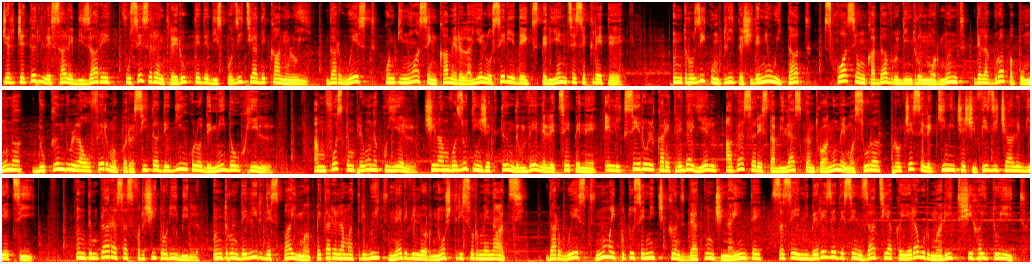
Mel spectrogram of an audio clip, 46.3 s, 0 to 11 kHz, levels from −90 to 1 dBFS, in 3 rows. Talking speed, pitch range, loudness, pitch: 140 wpm, 135-175 Hz, -20 LUFS, 160 Hz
